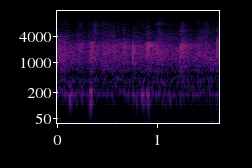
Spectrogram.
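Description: Steady applause from a crowd, a dense wash of many hands clapping at once, sustained and fairly loud for a short stretch with no one speaking over it.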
